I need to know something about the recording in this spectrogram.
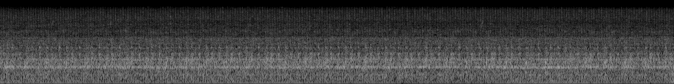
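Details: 2006 Chevrolet Silverado Z71 V8, reported for a clunk when stopping and a noise under hard acceleration: steady, even hum holding one pitch, no knocks or stumbles. Transmission fluid burnt-smelling, possibly slightly overfull, not foamy. Normal idle.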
